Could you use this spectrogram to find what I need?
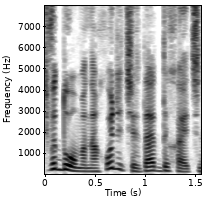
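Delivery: usual speaking voice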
